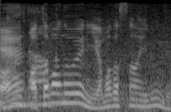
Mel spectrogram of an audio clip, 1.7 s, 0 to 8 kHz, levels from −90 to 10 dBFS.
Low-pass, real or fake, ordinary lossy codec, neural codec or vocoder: 7.2 kHz; real; none; none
